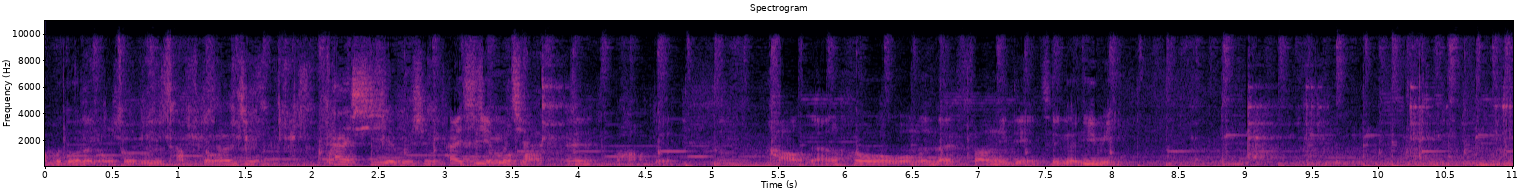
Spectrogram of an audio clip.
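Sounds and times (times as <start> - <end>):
glass bowls clinking: 0.0 - 4.2, 8.5 - 11.0
background music: 0.0 - 11.0
corn kernels scraped into bowl: 0.3 - 2.7.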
